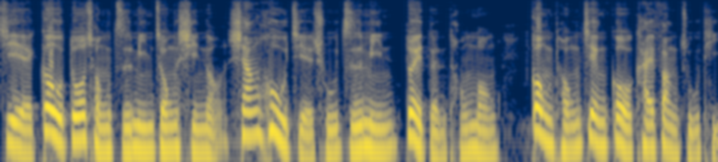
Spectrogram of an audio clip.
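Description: This man has a dark, mellow tone at a fairly high pitch. His intonation is lively. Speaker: radio host. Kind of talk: interview on a radio show. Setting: studio.

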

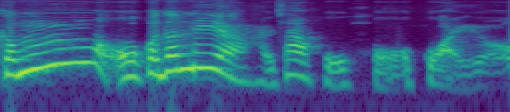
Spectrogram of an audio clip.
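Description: Her pitch swings very widely. The woman's voice also carries vocal fry. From Hong Kong. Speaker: entrepreneur. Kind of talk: interview.

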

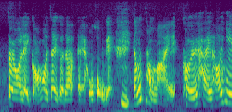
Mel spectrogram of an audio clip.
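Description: A woman is speaking. There is noticeable noise in the background. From Hong Kong. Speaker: artist and yoga teacher. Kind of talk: interview. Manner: hesitant with many fillers.

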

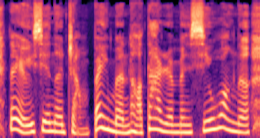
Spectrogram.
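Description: In an unremarkable speaking voice, a woman talks at a moderate pace with ordinary pitch variation, the sound dry and close with no echo. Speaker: radio host. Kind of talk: radio show chat.

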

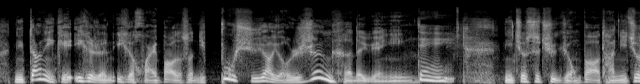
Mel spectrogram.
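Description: Very wide pitch swings run through a man's speech at a moderate pace. The sound is dry and close, with no echo. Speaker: cellist and music school owner. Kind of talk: interview conversation. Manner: halting, searching for words.

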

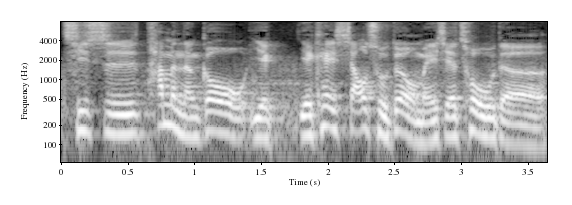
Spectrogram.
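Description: A man keeps a moderate pace while noticeable background noise carries under his words. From Taiwan. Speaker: university student. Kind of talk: radio interview.

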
